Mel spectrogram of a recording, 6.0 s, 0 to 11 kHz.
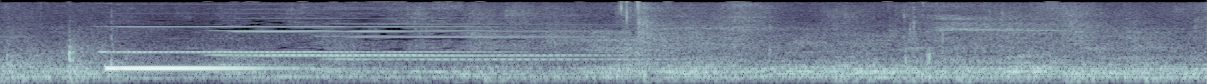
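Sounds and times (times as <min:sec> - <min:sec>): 
electronic parliament bell tone in a large hall before deputies' registration: 0:00.5 - 0:03.1.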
